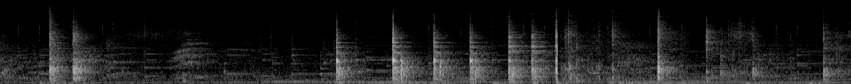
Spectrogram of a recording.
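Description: Metal spoons and a glass measuring cup clinking against a mixing bowl as dry baking ingredients are spooned and poured in and stirred, about a dozen sharp clinks, most of them in the second half, over background music.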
